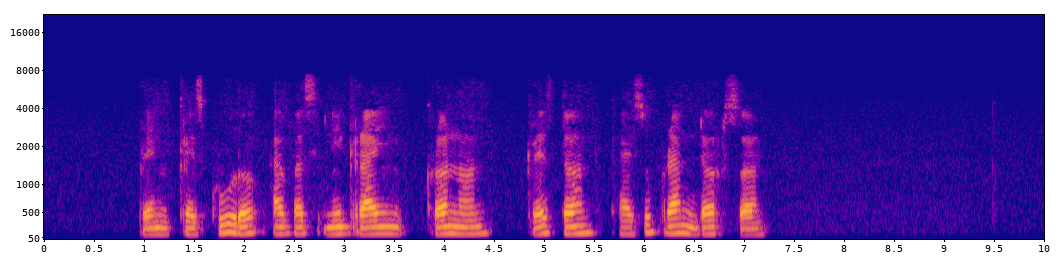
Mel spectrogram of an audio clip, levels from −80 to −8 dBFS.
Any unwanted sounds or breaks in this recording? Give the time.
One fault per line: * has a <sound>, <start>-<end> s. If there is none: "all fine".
all fine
